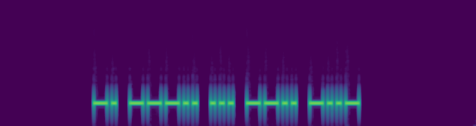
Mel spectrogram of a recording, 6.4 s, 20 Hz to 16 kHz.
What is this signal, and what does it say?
Morse code, heard as a keyed tone, about 23 wpm, 700 Hz. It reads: N8SZX
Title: Speed Racing - USA 1x3 Call Signs 20wpm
